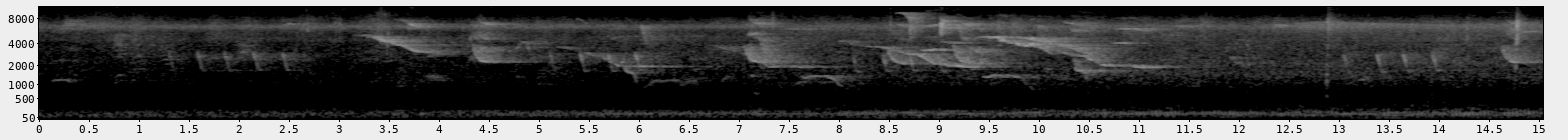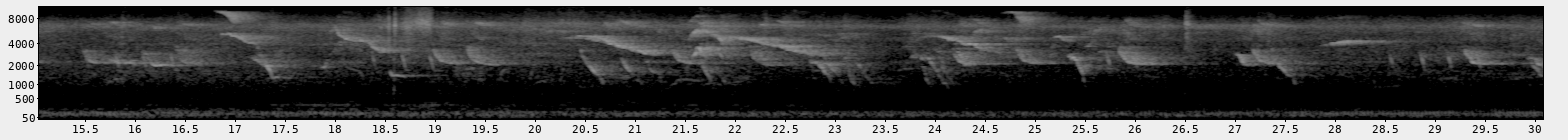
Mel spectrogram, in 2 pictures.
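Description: Birds chirping: many short calls that slide downward in pitch, repeated and overlapping, starting a few seconds in, over a faint steady low hum.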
